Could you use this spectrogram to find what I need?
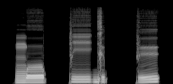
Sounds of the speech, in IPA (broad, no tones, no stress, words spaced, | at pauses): mʊːpːiːɡy pːy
